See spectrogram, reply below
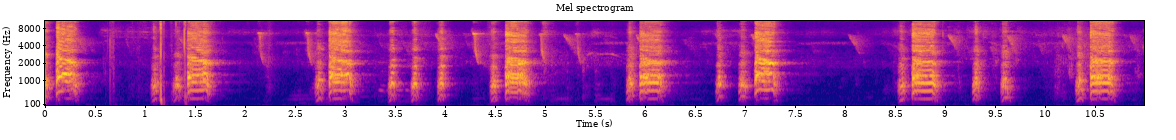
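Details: On a farm, a mother hen sits over her nest keeping eggs warm before hatching; clusters of short guttural clucks separated by brief silences, with a few louder, longer calls.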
